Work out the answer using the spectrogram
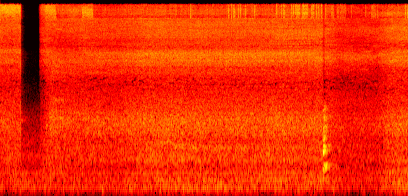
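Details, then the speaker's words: Chevy Silverado TPMS relearn, park lights on, air let out of each tire in order starting with driver's front: steady hiss of air bleeding from the valve, then a short horn chirp confirming the sensor is learned. "now we're going to go around to each tire and do the same thing in the order all right now that we got the beeps from each tire we're going to go back in"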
